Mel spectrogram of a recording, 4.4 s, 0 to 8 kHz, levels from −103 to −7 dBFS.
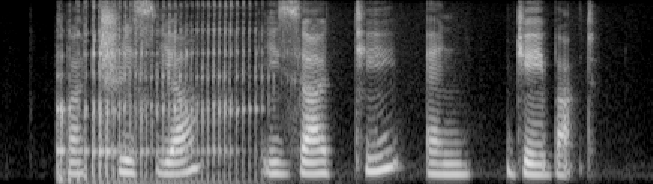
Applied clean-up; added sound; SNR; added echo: neural mask model RNNoise.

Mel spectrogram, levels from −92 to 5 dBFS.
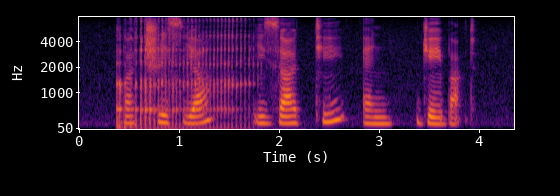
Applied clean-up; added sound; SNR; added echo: none; Burping, eructation; 7 dB; none.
